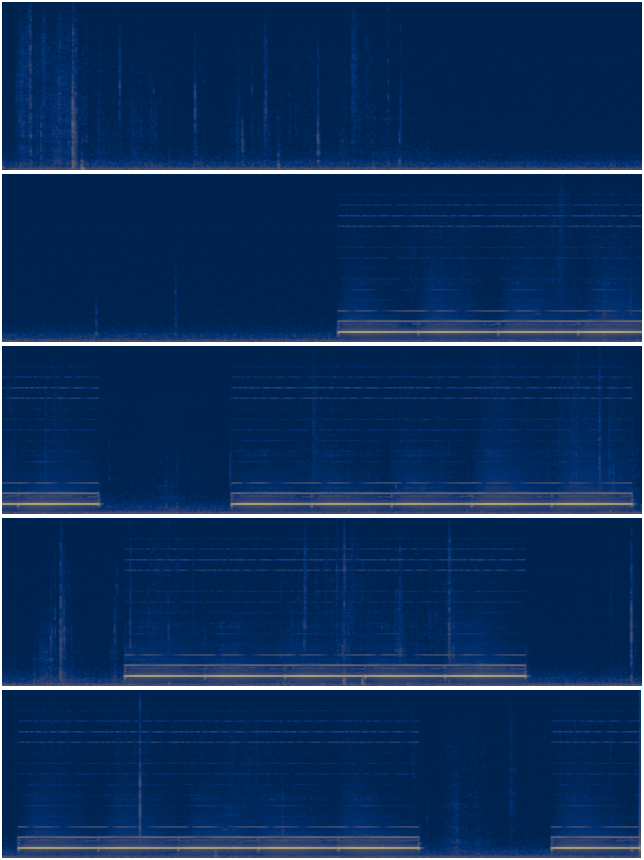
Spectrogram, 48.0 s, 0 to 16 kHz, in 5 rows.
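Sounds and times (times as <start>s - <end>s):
seatbelt reminder chime beeping: 14.7s - 20.7s, 30.7s - 36.7s.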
